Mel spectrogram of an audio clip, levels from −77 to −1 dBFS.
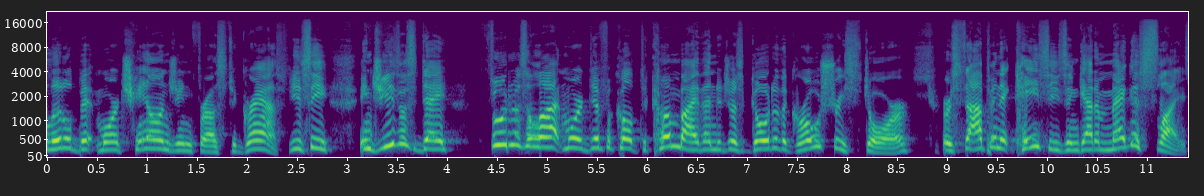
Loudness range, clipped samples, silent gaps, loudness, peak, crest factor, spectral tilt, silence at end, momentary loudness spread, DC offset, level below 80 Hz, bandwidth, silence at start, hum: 3 LU; under 0.1%; none; -21 LUFS; -4 dBFS; 16 dB; -4 dB/octave; 0 s; 7 LU; under 0.1%; -76 dBFS; 18 kHz; 0 s; none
